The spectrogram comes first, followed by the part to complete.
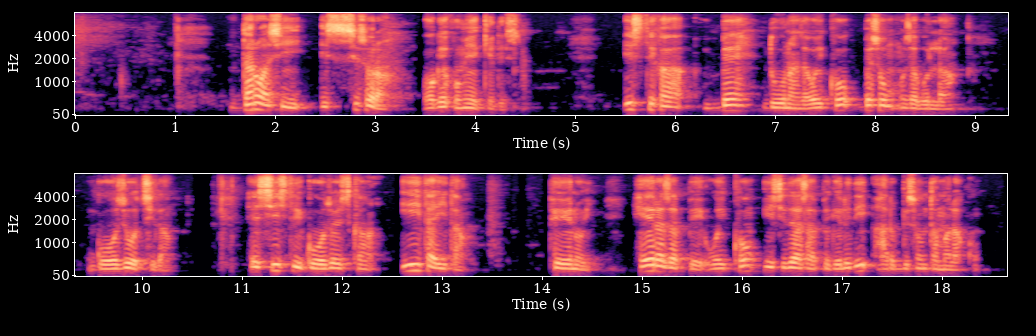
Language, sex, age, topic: Gamo, male, 25-35, government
